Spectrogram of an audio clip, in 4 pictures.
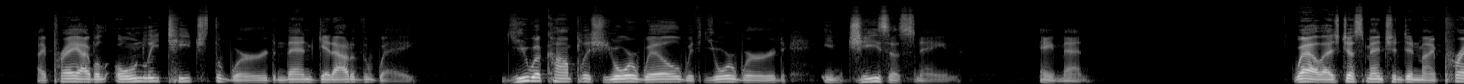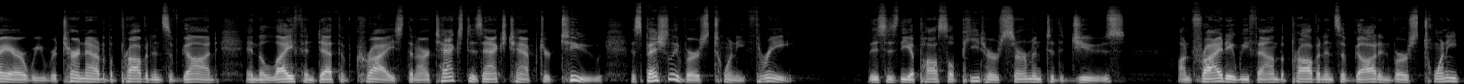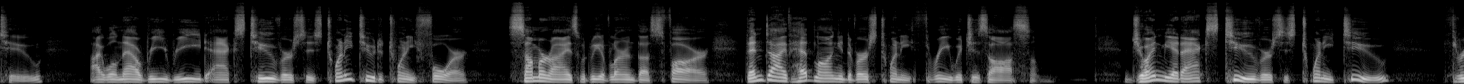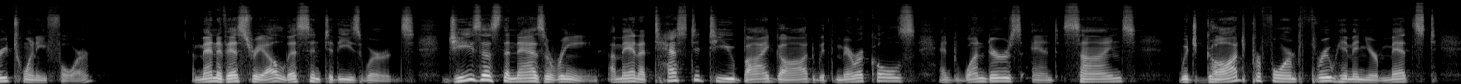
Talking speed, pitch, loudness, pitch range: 150 wpm, 125 Hz, -23 LUFS, 110-145 Hz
